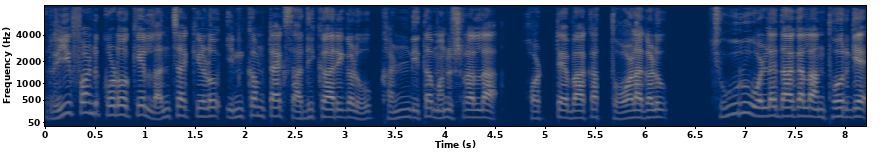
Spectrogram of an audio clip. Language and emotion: Kannada, disgusted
